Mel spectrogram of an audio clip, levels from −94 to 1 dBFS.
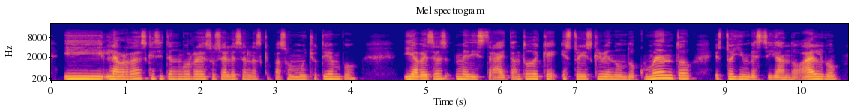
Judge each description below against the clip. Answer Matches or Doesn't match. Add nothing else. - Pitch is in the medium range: Matches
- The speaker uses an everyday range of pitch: Doesn't match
